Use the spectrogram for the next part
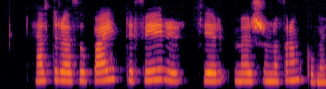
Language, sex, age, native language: Icelandic, female, 11, Icelandic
